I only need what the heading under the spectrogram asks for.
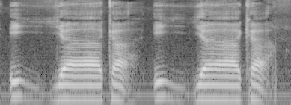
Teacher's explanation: Hamzah dan ia yang bertasydid jadi harus di tekan iyakah iyakah nggak boleh Iyakah jadi tidak dibaca panjang Iyakah tapi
